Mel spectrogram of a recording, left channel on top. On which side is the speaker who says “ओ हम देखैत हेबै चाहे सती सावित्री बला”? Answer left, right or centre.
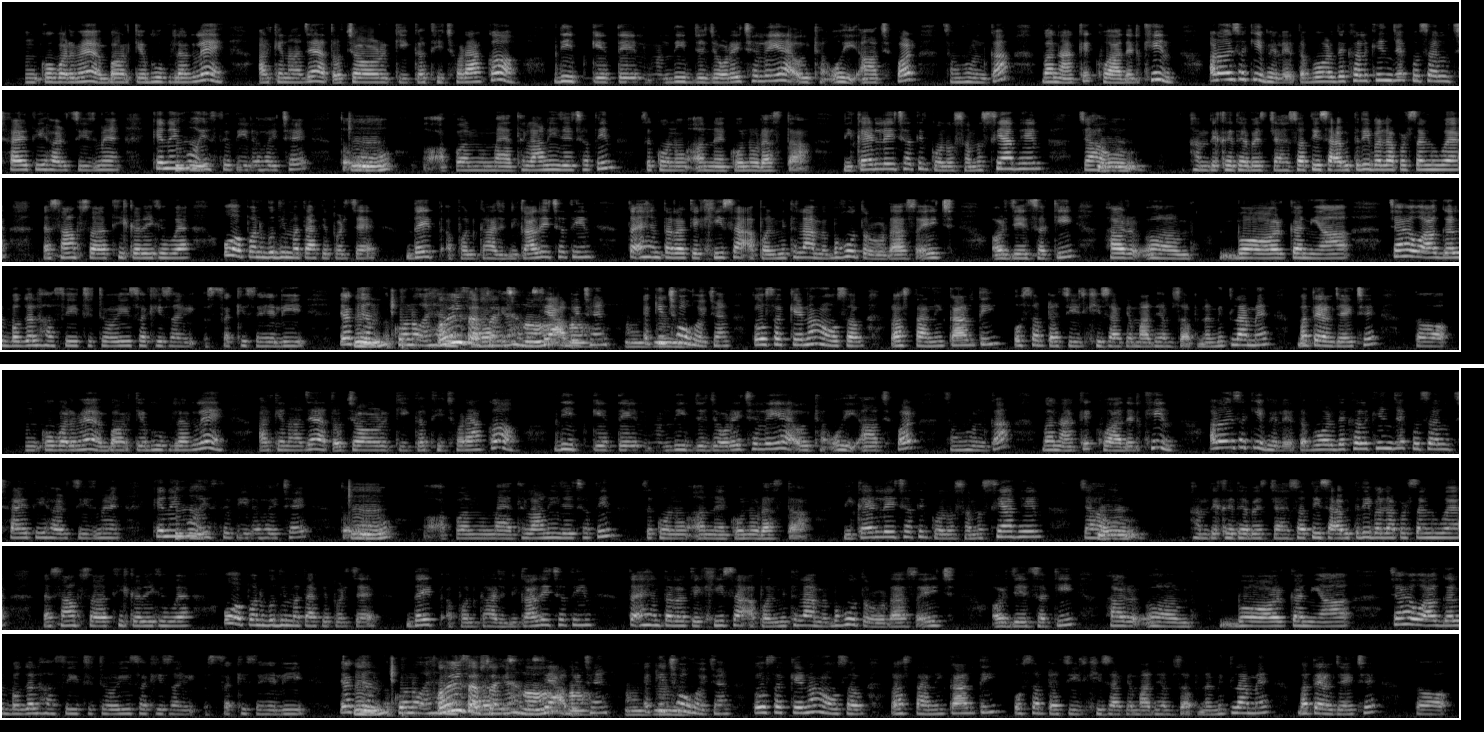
Left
